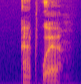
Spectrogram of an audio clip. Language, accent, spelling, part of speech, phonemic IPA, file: English, UK, adware, noun, /ˈædˌwɛə/, En-uk-adware.ogg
